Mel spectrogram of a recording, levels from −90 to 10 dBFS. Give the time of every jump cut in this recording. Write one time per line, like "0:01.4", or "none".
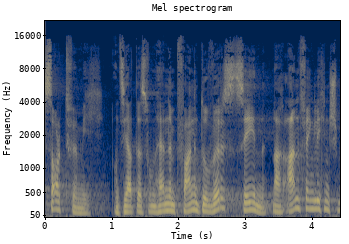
0:00.9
